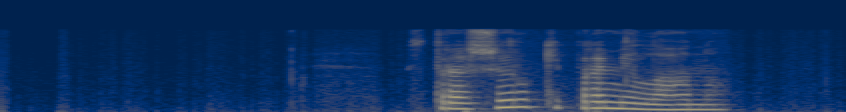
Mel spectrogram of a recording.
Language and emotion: Russian, neutral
